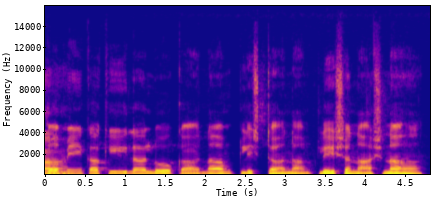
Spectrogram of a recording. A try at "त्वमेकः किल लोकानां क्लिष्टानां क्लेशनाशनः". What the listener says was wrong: त्वमेकः किल लोकानां क्लिष्टानां क्लेशनाशनः। देखिए वो कील नहीं है उसमें कील मत ठोक दीजिए आप, किला है, कील नहीं है भाई, हिंदी मत बोलिए, किला किला। त्वमेकः किल लोकानां क्लिष्टानां क्लेशनाशनः।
